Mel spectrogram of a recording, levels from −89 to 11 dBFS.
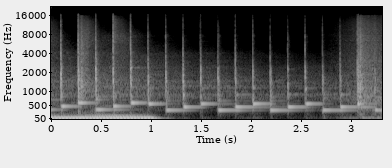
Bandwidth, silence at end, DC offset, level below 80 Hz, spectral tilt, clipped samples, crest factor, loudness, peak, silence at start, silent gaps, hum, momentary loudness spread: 15 kHz; 0 s; under 0.1%; -22 dBFS; -5 dB/octave; under 0.1%; 18 dB; -23 LUFS; -4 dBFS; 0 s; none; none; 9 LU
